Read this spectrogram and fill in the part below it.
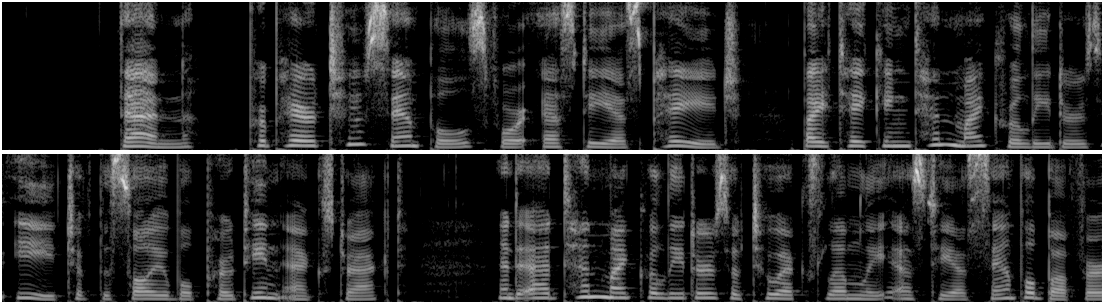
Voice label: Voiceover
